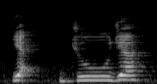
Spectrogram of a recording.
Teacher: واو ساکن سے پہلے پیش ہے تو واو مدہ بنے گی، اسے ایک الف کی مقدار کھینچ کے پڑھا جائے گا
